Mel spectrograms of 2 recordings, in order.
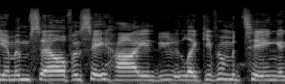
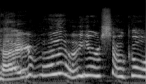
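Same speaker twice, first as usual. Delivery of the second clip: very high, swooping, stammering, starstruck put-on gush; 11 semitones higher than usual. Retelling a fan meeting him, imitating excited stuttering. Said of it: "he was having a full-on breakdown at this point".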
